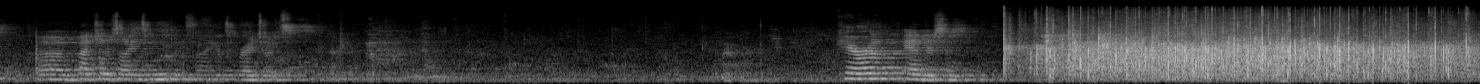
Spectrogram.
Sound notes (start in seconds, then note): 10.0 audience applauds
